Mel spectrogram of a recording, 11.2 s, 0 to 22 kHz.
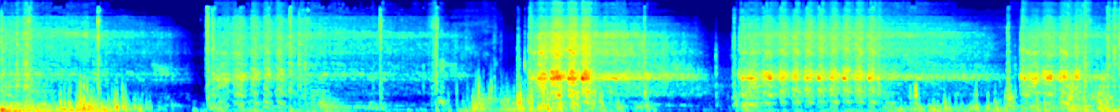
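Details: Toyota 4AGE rebuilt in 1975 Corolla KE35, first startup, no exhaust fitted: loud, open rough running with revs rising and sagging, dying twice; cause unknown; engine will not idle.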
